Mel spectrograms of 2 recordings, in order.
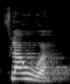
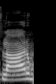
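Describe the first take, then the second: First: The word ends in a vowel without r. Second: The word ends with a clear r sound. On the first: The speaker calls it right. "इसे सही बोलना है हमें फ्लाउआ" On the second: The speaker calls it wrong. "कई लोग इसे फ्लावर बोलते हैं"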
